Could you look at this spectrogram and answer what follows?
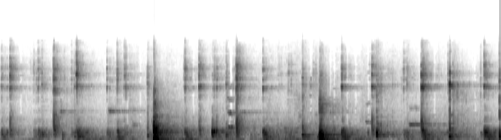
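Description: Table tennis rally: a plastic ball clicking off rubber-faced paddles and the table top in quick, irregular succession, with two sharper hits about a second and a half in and just past three seconds.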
